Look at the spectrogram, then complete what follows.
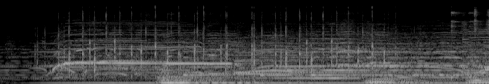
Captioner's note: clapping and cheering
